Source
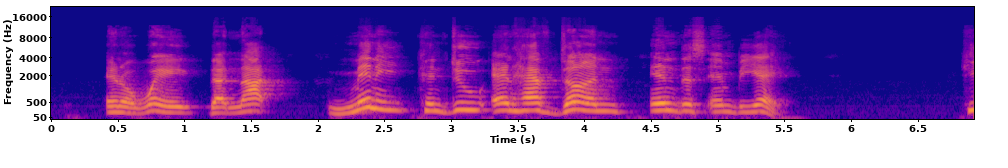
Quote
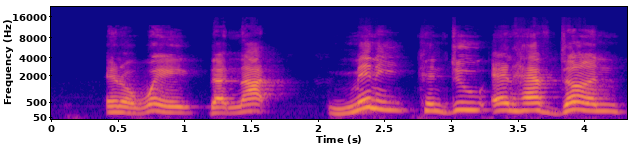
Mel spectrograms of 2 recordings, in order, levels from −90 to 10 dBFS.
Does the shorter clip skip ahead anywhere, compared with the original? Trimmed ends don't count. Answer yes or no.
no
